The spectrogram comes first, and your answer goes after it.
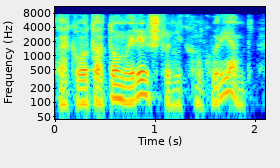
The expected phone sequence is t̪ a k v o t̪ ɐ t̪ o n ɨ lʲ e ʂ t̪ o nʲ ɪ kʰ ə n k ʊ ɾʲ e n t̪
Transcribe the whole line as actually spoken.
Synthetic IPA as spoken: t̪ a k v o t̪ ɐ t̪ o m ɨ ɾʲ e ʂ t̪ o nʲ ɪ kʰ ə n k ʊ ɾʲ e n t̪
